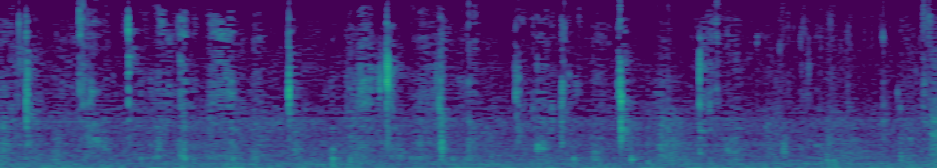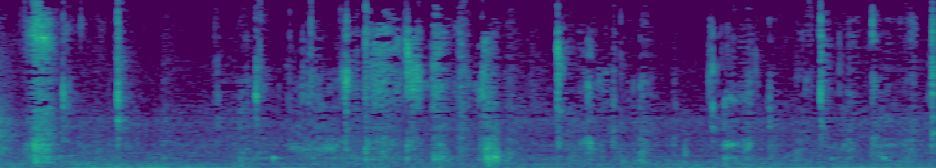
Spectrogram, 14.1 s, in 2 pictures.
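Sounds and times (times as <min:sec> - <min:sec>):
chewing noodles: 0:00.0 - 0:14.0.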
